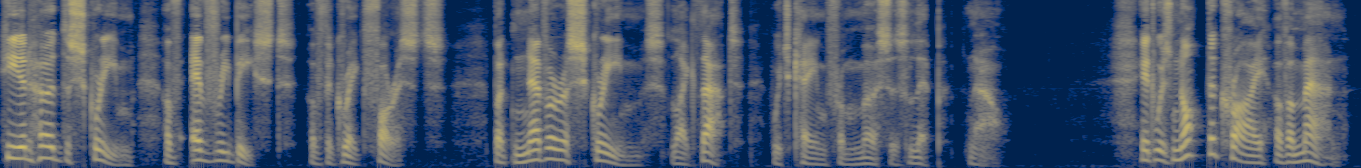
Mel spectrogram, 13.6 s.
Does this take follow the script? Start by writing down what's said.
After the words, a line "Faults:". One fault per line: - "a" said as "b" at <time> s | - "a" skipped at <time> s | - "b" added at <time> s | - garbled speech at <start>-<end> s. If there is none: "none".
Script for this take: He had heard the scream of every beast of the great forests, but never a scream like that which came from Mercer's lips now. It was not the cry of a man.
He had heard the scream of every beast of the great forests, but never a screams like that which came from Mercer's lip now. It was not the cry of a man.
Faults:
- "scream" said as "screams" at 5.7 s
- "lips" said as "lip" at 9.1 s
